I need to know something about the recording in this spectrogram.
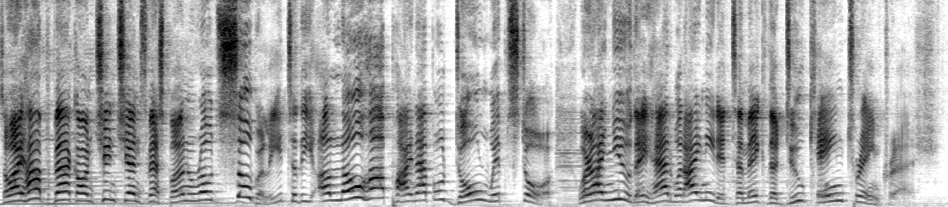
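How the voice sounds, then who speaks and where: A melodramatic noir detective. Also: male voice, very high-pitched, very animated, a little slow, hardly any pauses, bright, forceful tone, soft background music, exaggerated voice. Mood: mopey. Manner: melodramatic noir narration, overwrought. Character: hapless hard-boiled male private detective. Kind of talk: live comedy radio play. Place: theater stage, live.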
